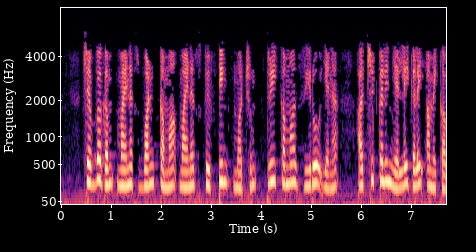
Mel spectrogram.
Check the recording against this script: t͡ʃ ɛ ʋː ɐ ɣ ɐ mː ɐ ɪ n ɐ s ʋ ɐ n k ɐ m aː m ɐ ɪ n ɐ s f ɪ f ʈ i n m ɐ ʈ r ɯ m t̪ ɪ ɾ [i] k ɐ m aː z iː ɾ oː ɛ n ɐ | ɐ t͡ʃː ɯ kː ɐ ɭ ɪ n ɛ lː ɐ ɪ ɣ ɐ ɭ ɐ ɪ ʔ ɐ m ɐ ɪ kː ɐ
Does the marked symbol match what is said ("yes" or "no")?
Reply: no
